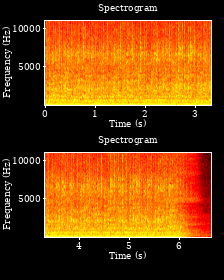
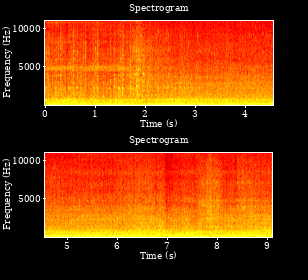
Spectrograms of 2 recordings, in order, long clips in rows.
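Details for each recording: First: 1960 GMC V12 at idle after new plugs were fitted: an uneven, stumbling beat before shutting off. One cylinder misses. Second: 1960 GMC V12, points ignition, idling after the miss was fixed by tightening a loose spark plug: deep, even idle with a steady low rumble and no skips or stumbles; running smoothly on all cylinders.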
